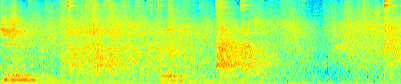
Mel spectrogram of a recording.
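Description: Table tennis ball being hit back and forth in a rally, with short sharp ticks of ball on paddle and table at irregular intervals.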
